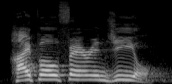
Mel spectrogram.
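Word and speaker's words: hypopharyngeal: Uh oh, there's our third scientific word and it's like six syllables. All right, you ready? Hypopareneal.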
